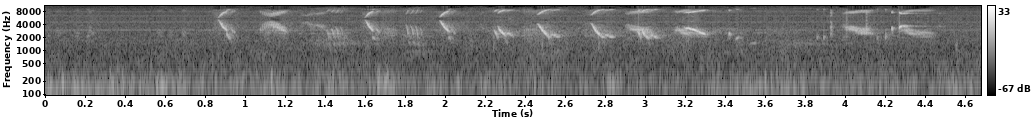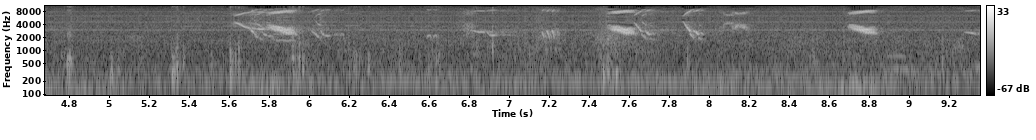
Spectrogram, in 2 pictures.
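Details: Purple martins at a small colony in southeastern Indiana, building nests in early May at mid-morning, give rapid, gurgling chirps and rich warbled notes, several birds calling over one another, with low background rumble.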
